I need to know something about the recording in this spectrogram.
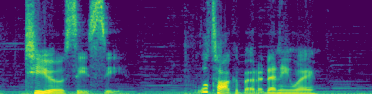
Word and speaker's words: TOCC: It might look like it's pronounced talk, and we want to talk about the talk, but it's actually pronounced TOCC.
